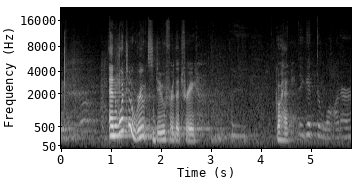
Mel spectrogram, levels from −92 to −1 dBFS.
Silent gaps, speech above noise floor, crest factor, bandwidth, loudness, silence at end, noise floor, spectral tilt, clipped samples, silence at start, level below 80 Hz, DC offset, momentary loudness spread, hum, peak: none; 28 dB; 24 dB; 15.5 kHz; -26 LUFS; 0 s; -55 dBFS; -5 dB/octave; under 0.1%; 0 s; -76 dBFS; under 0.1%; 25 LU; none; -4 dBFS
